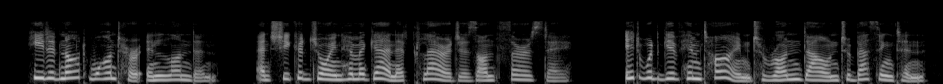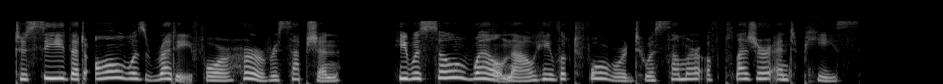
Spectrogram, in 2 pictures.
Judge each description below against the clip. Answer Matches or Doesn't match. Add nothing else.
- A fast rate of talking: Doesn't match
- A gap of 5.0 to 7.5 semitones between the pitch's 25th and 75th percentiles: Matches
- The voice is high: Matches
